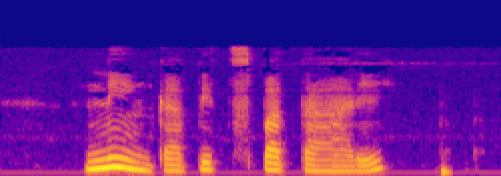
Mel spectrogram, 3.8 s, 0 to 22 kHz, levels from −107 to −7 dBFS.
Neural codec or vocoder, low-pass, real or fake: none; 7.2 kHz; real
